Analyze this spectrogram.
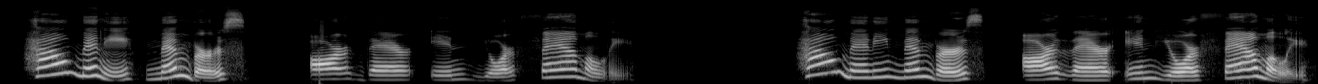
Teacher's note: you should emphasize and they are how many members and family this is a question beginning with how so your voice should go down at the end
